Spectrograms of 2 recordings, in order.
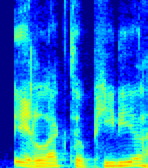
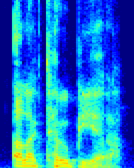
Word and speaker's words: Electopia: The apps I have for this week's show is Ustream Nuclear Radiation Dosimeter, Extensive Notes Notepad, Caffeine Mark Benchmark, Electopedia. How do you say that? Electopia.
